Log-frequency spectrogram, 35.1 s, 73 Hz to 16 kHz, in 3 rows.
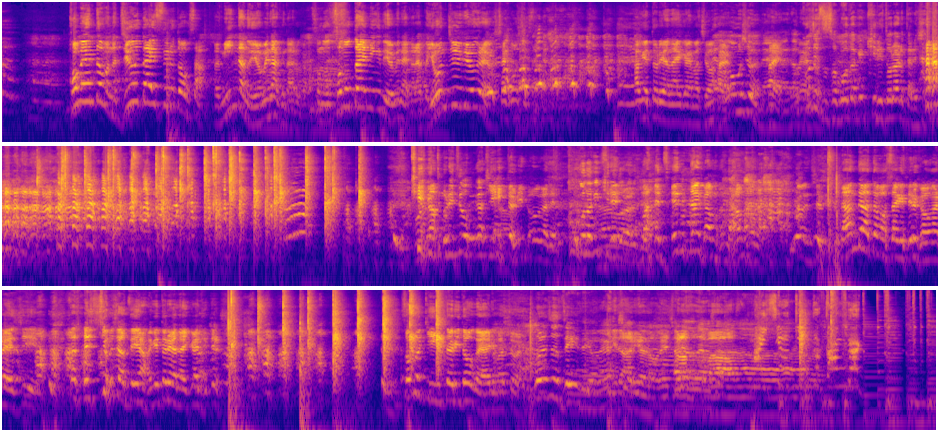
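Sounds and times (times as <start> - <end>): men laughing hard: 6.0 - 7.9, 11.5 - 14.5, 17.9 - 22.0, 23.4 - 25.2, 25.8 - 28.4
hand claps: 12.1 - 16.4, 26.2 - 29.4, 32.8 - 34.1.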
